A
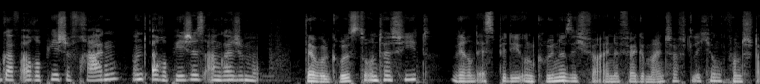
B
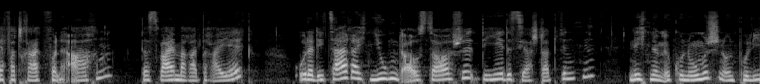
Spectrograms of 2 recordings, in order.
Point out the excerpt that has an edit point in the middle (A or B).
B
